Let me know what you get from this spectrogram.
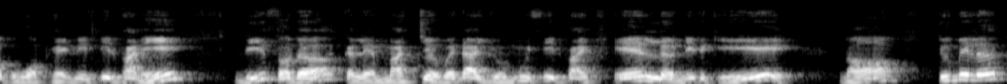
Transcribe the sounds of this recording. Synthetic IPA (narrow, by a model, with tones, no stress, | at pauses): ku˨wɔ˨pʰɛ˧˨ni˧˨θi˦˨tpʰa˦˨ni˨˦ | di˨˦t̪ɔ˨də˨˦kə˨lɛ˨ma˨t͡ɕə˨wɛ˧˦ɗa˦˨jo˨mu˦˨θi˦˨tə˨pʰa˦˧˨kʰe˦lə˨ni˦˨tə˨ki˨˦ | nɔ˨˦ | tu˨me˦˨lə˦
